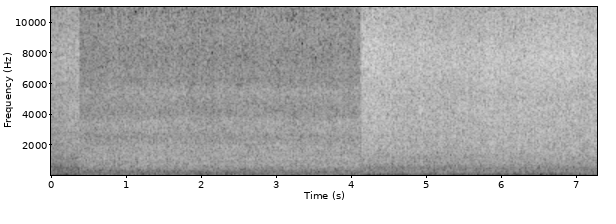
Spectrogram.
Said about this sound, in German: Regen oder Wind? Jetzt war es eindeutig, oder?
